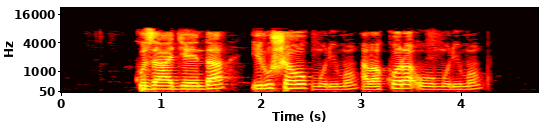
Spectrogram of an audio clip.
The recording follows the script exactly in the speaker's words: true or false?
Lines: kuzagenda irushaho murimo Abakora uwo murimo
true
